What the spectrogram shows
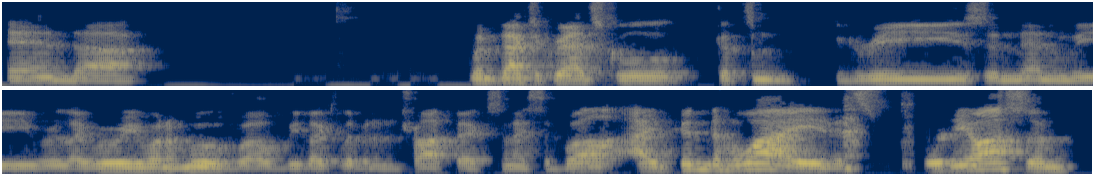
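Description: A man in his thirties from Rhode Island, a podcast guest telling stories in a relaxed, rambling way. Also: mid-range voice, moderate pace. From Rhode Island, USA. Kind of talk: casual chat. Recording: roomy echoey sound.

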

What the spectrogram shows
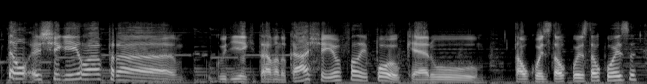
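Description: Brazilian man, podcast co-host, animated self-mocking storyteller, slightly muffled sound with soft music. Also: a little high, normal speed. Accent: Brazilian Portuguese. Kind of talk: casual storytelling chat.

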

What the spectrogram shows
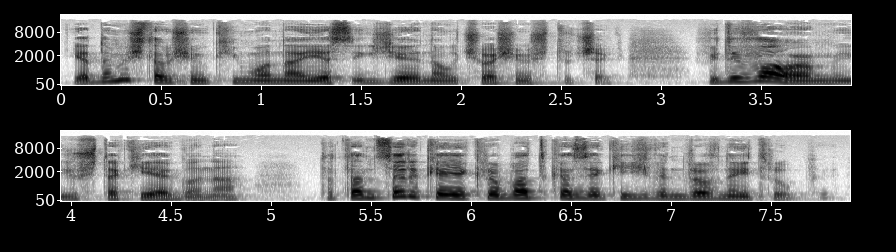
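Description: A man's voice: a little high, lively intonation, fairly quick, dark tone, natural voice. A man reading a wry young woman outlaw.

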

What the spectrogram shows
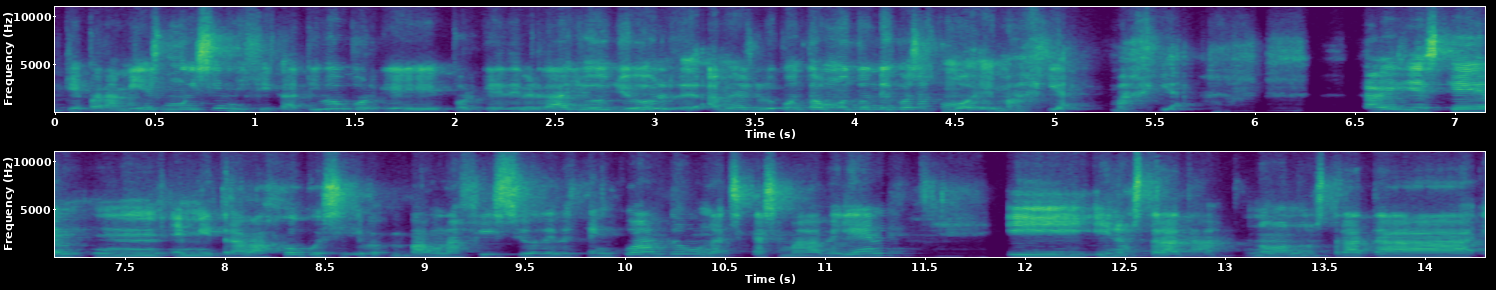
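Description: A woman tells a personal story to her viewers. Her voice sits low. She rambles with frequent restarts and fillers, and the room echoes noticeably around her. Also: a bit bright.

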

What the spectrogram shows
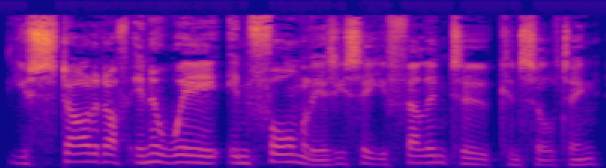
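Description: A man's voice: on the high side, lively intonation, fairly quick. A man hosting a podcast, reading a guest introduction and asking questions in a conversational way. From United Kingdom. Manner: conversational, with frequent "um" and warm laughs. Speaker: podcast host. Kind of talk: casual interview.

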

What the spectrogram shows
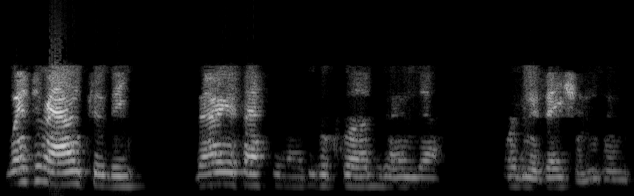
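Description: A man's voice: mid-range voice, slightly rough. Older man, astrologer guest, rambling scholarly answers, tinny phone line. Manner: digressive, scholarly, with many fillers. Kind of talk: reflective interview answers.

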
